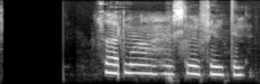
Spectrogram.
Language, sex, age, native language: Icelandic, female, 7, Czech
